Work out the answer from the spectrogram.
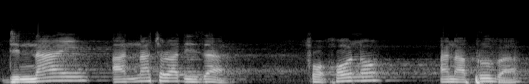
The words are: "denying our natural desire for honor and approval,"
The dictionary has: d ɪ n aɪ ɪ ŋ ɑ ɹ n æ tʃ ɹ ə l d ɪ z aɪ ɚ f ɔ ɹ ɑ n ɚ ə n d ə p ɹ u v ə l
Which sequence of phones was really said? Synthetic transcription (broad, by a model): d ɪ n aɪ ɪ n ɑ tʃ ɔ ɹ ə l d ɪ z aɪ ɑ f ɔ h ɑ n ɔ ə n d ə p ɹ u v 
